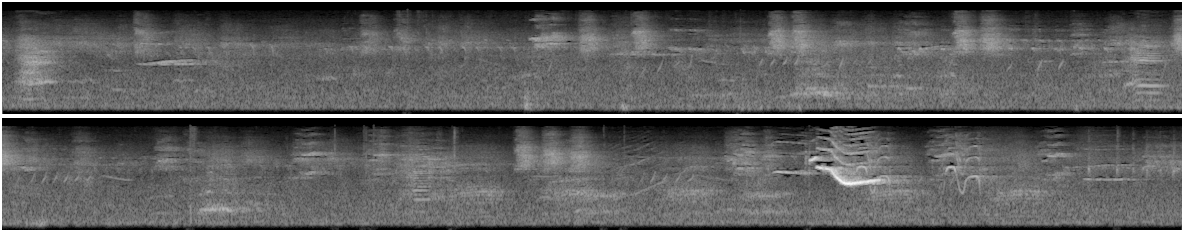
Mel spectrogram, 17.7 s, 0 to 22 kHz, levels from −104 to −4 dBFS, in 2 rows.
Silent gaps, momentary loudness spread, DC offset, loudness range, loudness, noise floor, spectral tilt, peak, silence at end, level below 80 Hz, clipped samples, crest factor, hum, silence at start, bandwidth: none; 15 LU; under 0.1%; 22 LU; -18 LUFS; -48 dBFS; 3 dB/octave; -2 dBFS; 0 s; under -90 dBFS; under 0.1%; 26 dB; none; 0.1 s; 16 kHz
